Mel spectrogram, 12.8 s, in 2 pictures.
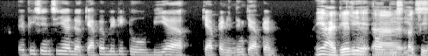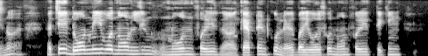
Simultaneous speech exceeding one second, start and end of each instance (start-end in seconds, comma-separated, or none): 5.2-6.4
